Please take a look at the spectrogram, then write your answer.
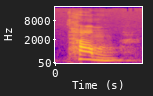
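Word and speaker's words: thumb: इसको में बी जो है वो एक साइलेंट लेटर है, हम बी को प्रोनाउंस नहीं करते, so that's why इट is called थम।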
